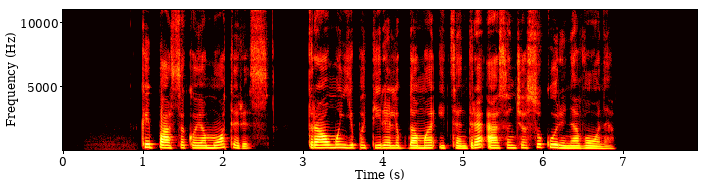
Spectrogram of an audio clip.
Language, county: Lithuanian, Kaunas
